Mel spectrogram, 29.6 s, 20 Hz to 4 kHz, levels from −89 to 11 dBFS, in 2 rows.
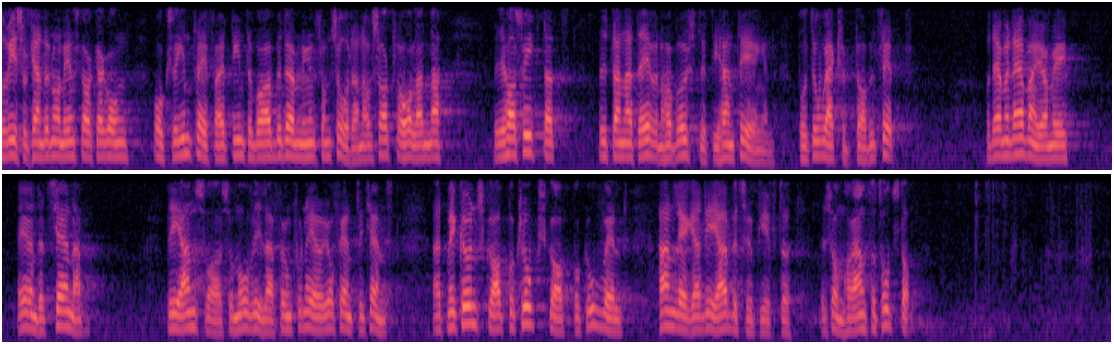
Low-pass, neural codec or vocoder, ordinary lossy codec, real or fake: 3.6 kHz; none; none; real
